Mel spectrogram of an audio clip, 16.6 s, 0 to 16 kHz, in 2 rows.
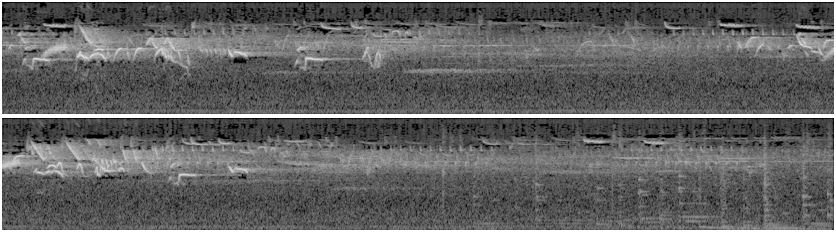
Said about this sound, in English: And then in the morning, starting at a nautical twilight, which is just the very crack of dawn, I'll record 90 minutes of what will be the dawn chorus, which is when all the birds wake up and sing before they go out to forage for breakfast.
